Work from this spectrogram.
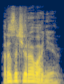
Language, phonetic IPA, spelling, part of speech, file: Russian, [rəzət͡ɕɪrɐˈvanʲɪje], разочарование, noun, Ru-разочарование.ogg
- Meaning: disappointment (emotion)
